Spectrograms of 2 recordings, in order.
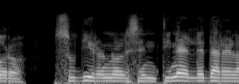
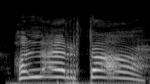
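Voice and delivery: high, drawn-out cry of alarm; shouted alarm; 14 semitones higher, much slower than usual. A narrator's reading. Sepoys firing and raising the alarm, shouting. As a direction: cry the warning out long and high. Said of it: "fecero fuoco gridando".

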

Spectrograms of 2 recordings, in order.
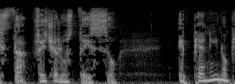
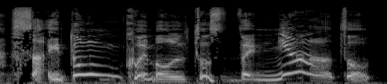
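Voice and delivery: very high, drawn-out falsetto wail; hammed-up plaintive falsetto question; wheedling directress; much slower than usual. A narrator's reading. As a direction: plead slowly for the uncle's pardon. Directress coaxes the silent ghost.

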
